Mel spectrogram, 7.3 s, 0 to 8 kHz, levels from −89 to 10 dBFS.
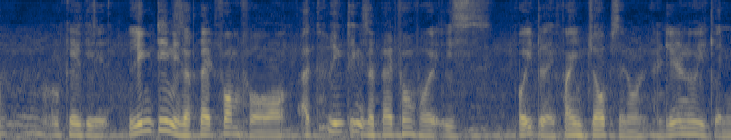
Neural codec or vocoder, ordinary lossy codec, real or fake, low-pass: codec, 16 kHz, 2 kbps, FreqCodec, larger model; none; fake; none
